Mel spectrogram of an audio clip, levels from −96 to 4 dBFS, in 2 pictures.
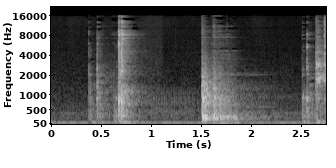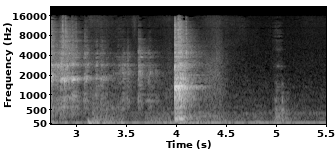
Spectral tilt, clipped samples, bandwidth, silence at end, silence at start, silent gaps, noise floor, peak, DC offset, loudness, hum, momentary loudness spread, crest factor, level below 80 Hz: -2.5 dB/octave; under 0.1%; 16.5 kHz; 0.05 s; 0.1 s; none; -46 dBFS; 0 dBFS; under 0.1%; -21 LUFS; none; 21 LU; 26 dB; -44 dBFS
